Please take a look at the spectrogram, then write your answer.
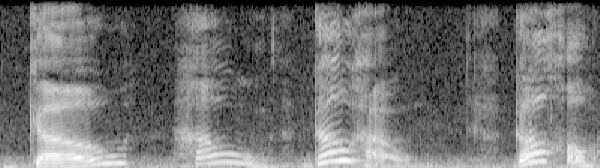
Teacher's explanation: le son de voyelle O, c'est pas un O fixe. Souvent, on va dire home.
